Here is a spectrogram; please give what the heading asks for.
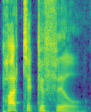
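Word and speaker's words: Pottaskefill: His patakafil is how you say it.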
